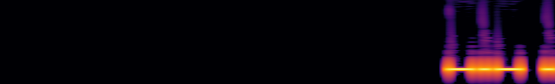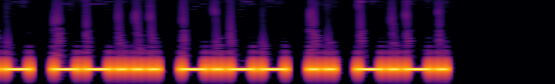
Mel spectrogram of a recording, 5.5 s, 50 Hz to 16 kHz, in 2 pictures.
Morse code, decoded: KA7YIC

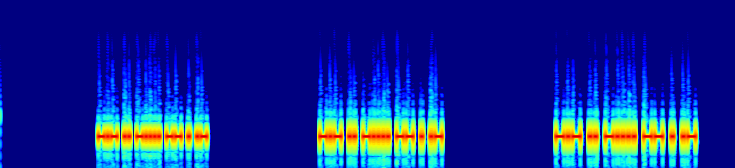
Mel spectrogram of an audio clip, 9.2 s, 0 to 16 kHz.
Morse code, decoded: KI6MEA KI6MEA KI6MEA

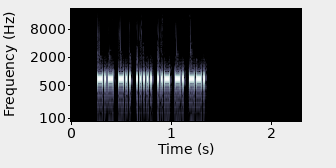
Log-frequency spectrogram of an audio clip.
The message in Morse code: KD5UNG

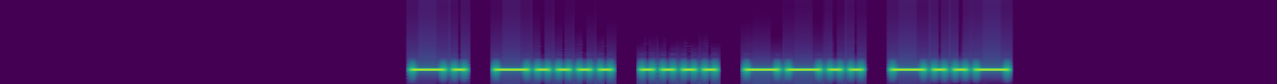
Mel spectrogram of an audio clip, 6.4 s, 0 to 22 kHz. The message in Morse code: N6HZX

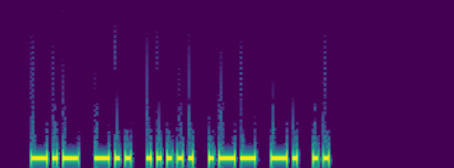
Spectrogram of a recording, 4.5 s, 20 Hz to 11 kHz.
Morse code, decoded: KD5WNI

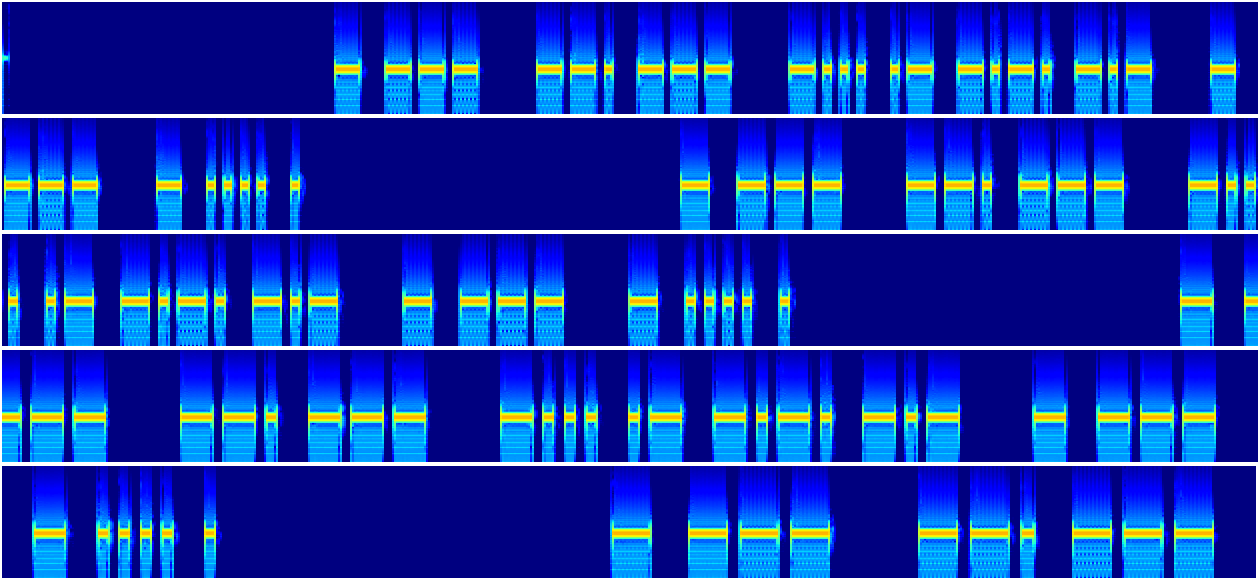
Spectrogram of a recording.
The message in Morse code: TO GO BACK TO THE TO GO BACK TO THE TO GO BACK TO THE TO GO

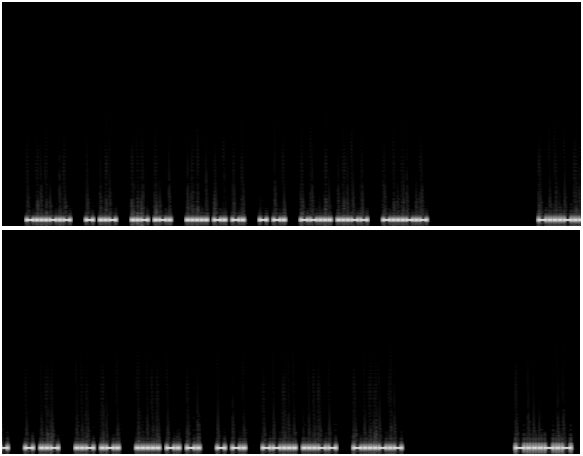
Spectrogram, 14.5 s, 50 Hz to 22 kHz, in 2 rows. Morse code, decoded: <BK> TU UR 5NN TN 73 <BK> <BK> TU UR 5NN TN 73 <BK> <BK>

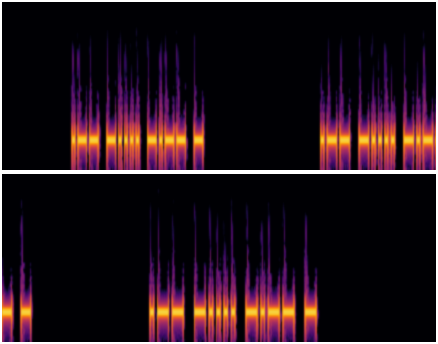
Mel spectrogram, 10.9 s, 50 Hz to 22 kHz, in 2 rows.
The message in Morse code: W6YT W6YT W6YT

